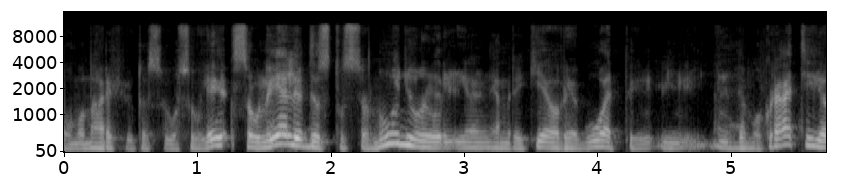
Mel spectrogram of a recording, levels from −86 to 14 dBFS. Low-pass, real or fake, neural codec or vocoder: 10.8 kHz; fake; codec, 24 kHz, 1.5 kbps, HILCodec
